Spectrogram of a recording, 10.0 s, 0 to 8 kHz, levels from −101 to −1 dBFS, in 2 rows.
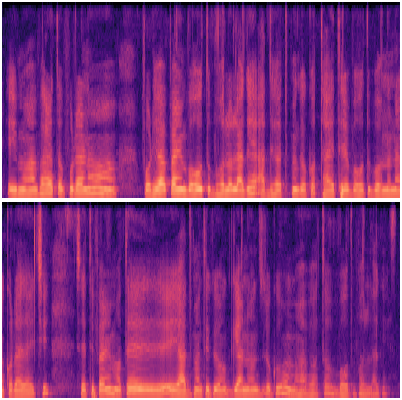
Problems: none marked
